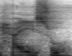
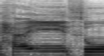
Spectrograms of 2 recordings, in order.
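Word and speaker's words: حيث: Ts hati-hati jangan membacanya dengan su ya jangan wamin haisu tapi wamin haitu wamin haitsu khorjta fawalli wajhaka.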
